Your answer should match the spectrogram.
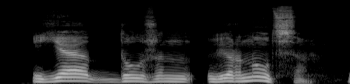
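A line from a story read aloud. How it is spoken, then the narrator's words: Slow and careful. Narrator (Russian): медленно и осторожно сказал Хрисанфос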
